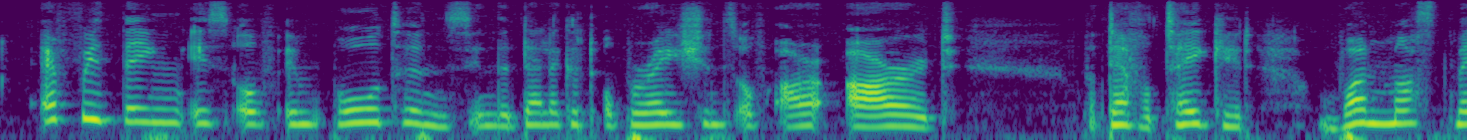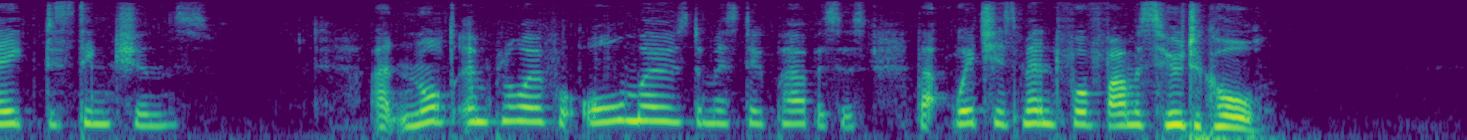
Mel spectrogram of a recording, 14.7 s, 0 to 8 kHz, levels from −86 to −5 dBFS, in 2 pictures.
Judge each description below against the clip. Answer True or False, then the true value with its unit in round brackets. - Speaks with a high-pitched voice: True (235 Hz)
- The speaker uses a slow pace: True (130 wpm)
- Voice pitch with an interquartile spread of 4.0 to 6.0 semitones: False (2.7 semitones)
